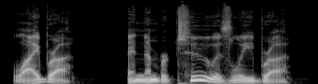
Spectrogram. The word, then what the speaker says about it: Libra: And we scroll down to Libra, and it is pronounced Libra, I as in bind or time.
